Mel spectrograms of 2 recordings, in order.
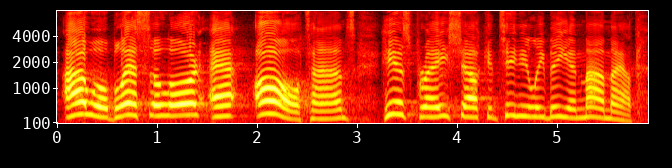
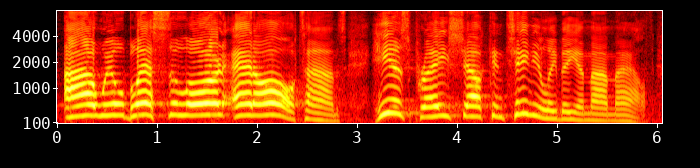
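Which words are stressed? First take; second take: all times; none. First: The words all times are stressed. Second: No words are given special stress.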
